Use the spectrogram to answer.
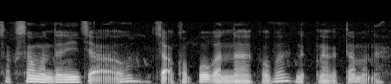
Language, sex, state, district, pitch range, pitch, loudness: Garo, male, Meghalaya, South Garo Hills, 90-125 Hz, 110 Hz, -16 LUFS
